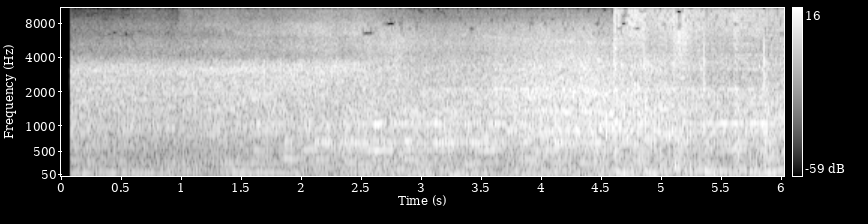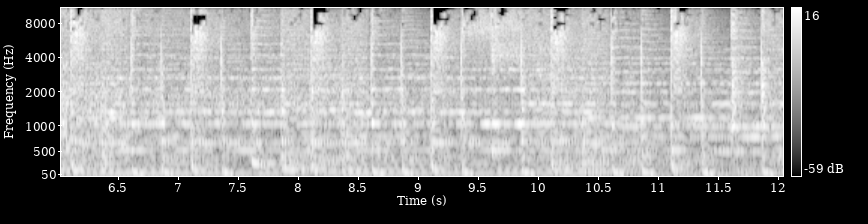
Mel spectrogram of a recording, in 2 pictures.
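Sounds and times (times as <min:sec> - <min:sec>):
coach engine and road noise: 0:00.1 - 0:12.0
music: 0:01.2 - 0:12.0.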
